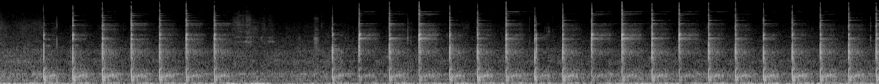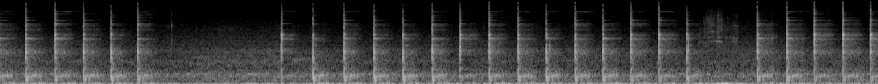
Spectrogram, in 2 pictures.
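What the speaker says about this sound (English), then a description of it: "we're going to forge the two ends" Steady, rapid hammer blows forging the two ends of a silver piece, a dense run of sharp metallic strikes with a brief pause midway, close and loud with no talking.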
